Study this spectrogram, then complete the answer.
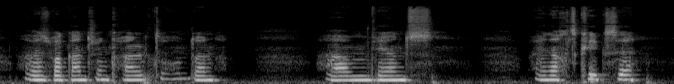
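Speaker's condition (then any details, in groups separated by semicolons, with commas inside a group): Spasticity from birth; multiple sclerosis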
